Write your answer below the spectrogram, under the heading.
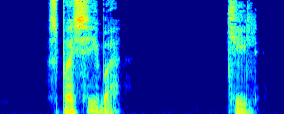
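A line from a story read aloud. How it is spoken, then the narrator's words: Quiet. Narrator (Russian): тихо произнесла она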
